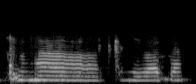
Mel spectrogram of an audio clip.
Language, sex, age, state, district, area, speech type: Urdu, female, 45-60, Bihar, Khagaria, rural, conversation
